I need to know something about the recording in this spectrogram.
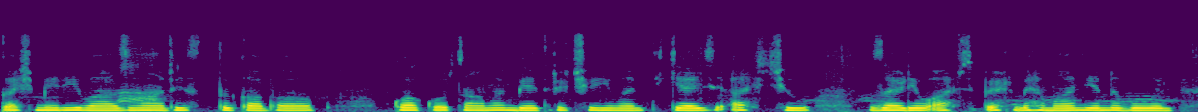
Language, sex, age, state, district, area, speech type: Kashmiri, female, 18-30, Jammu and Kashmir, Shopian, rural, spontaneous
